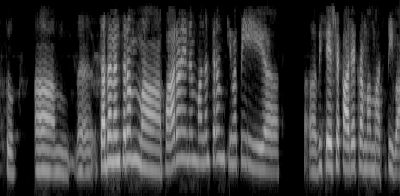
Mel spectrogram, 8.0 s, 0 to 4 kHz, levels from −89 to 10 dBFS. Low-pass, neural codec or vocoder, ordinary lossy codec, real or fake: 3.6 kHz; codec, 16 kHz, 2 kbps, FunCodec, trained on LibriTTS, 25 frames a second; MP3, 24 kbps; fake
